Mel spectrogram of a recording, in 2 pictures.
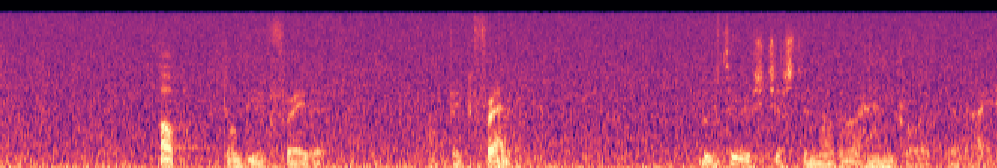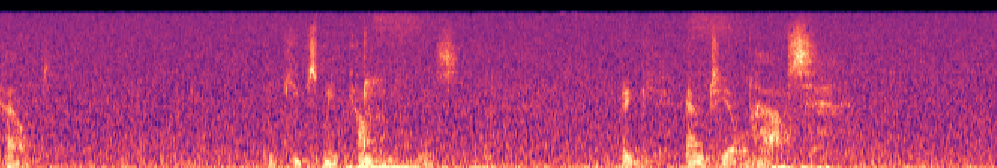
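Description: A man speaks calmly and softly, close by.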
